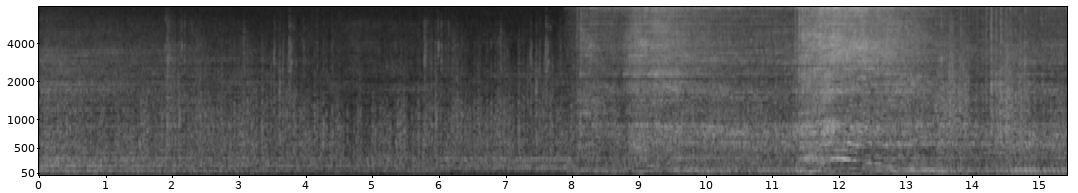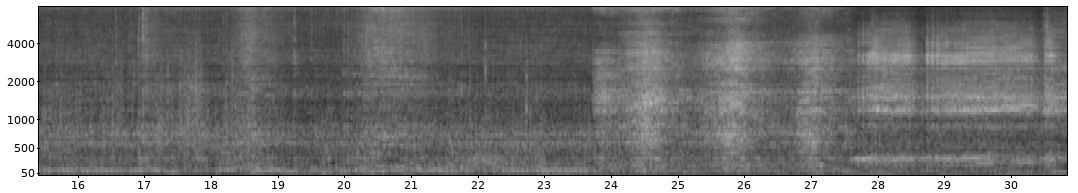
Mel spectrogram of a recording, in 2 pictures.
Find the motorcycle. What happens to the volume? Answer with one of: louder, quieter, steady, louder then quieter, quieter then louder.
louder.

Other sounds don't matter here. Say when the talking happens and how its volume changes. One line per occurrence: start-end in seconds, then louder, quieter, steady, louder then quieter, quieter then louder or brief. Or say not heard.
not heard.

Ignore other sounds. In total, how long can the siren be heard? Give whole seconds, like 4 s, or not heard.
not heard.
